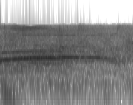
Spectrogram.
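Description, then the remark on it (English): A crowd shouts and cheers together in a sustained roar on cue during a sermon about trusting God, with one voice whooping loudly above the dense wash of voices before the noise begins to fade. “Everyone shout, before!”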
